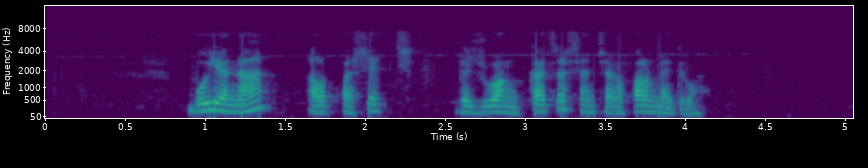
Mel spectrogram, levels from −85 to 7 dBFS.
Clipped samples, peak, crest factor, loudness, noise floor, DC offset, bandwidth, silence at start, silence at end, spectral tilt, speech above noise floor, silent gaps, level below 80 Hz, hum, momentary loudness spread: under 0.1%; -12 dBFS; 22 dB; -33 LUFS; -80 dBFS; under 0.1%; 7.6 kHz; 0.9 s; 0.95 s; -4 dB/octave; 47 dB; none; -70 dBFS; none; 15 LU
